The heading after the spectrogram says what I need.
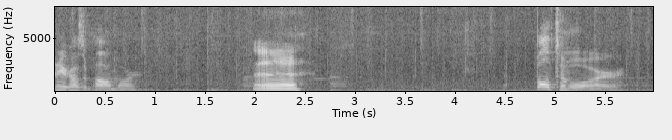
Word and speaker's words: Baltimore: calls it bore uh Baltimore one syllable Balmer this a secret to speaking the local accent everything is one syllable my my my friend's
